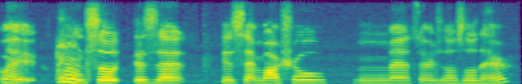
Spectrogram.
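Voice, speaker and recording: A woman's voice: high voice, level tone, takes it slowly, a little mellow. A woman playing a tabletop game, chatting casually in a tentative, questioning manner.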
